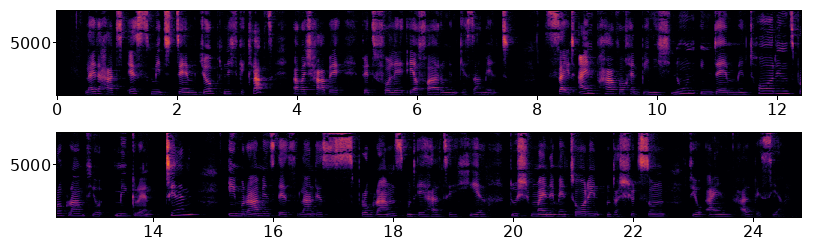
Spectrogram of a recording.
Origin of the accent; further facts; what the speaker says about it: Uganda; now in Heidenheim, Germany; Ich bin 36 Jahre alt, verheiratet und Mutter von 4 wunderbaren Kindern. Ursprünglich komme ich aus Uganda.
